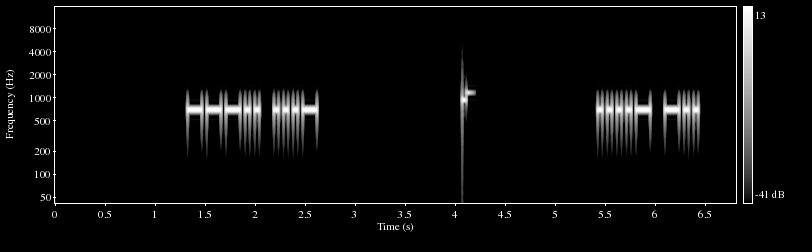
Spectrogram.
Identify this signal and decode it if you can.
Morse code, heard as a keyed tone, about 25 wpm, 700 Hz. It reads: 8V 4D
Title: Single-Letter Single-Number 25wpm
